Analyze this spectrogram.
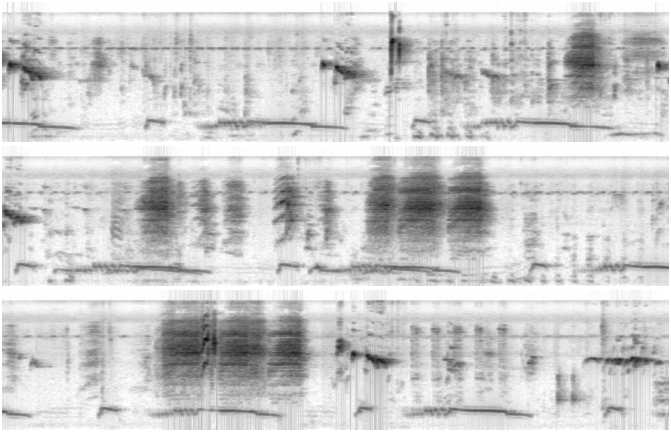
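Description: Lovebirds chirping with short falling notes and letting out harsh screechy bursts, the loudest about three quarters of the way through. Under them a dove coos steadily: one low arched note repeated about every one and a half seconds.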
